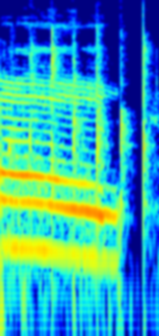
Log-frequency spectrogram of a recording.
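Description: Hand clapping welcoming back a guest, an emergency veterinary technician: about seven sharp claps in a steady rhythm, over a sustained voice-like held tone that stops partway. The last two claps ring out alone.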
